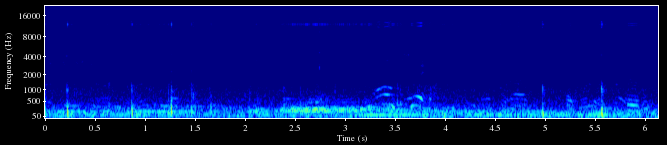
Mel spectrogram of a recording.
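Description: A basketball bouncing on an outdoor hard court: a few sharp bounces in the first second and a half and another near the end, with players' voices in the background.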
